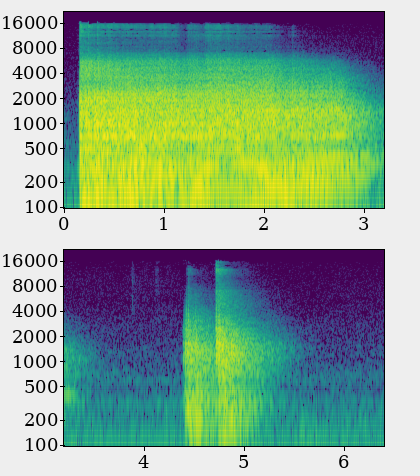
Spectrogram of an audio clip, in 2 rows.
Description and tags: Heavy Door Creaking 03
Heavy door groan and creaking in reverberant space. Processed with iZotope RX7.)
